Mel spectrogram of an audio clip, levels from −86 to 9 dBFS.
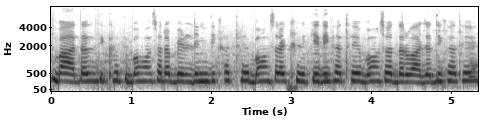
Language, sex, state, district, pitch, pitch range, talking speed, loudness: Chhattisgarhi, female, Chhattisgarh, Bilaspur, 250 Hz, 240-260 Hz, 190 wpm, -13 LUFS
